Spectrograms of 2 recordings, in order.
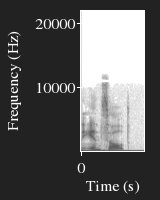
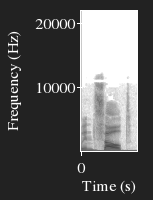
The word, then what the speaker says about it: insult: the first syllable but when we say he did it to insult another person that word insult implies acting and becomes a verb and should be accented on the last syllable simple rules of pronunciation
